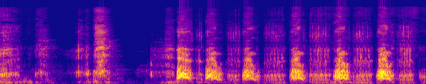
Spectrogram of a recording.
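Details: A livestock guardian dog in a cow shed barks in deep, rough bursts, several each second after a brief pause.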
